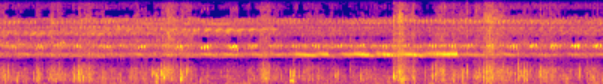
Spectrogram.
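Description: Meadow crickets and other insects singing together in several steady high trills, one of them pulsing. Footsteps brush and crunch irregularly on a grassy path.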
